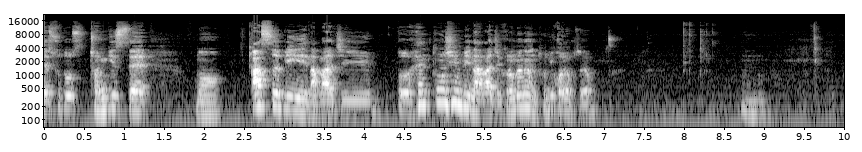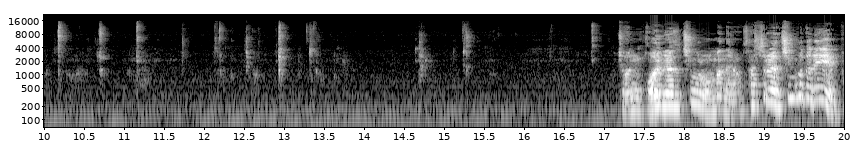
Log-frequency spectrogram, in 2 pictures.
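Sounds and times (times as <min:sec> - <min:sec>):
low steady hum: 0:00.0 - 0:20.0
wet mouth chewing clicks: 0:07.9 - 0:08.5, 0:09.4 - 0:15.8, 0:16.8 - 0:17.0.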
